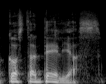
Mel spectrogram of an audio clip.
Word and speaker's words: Konstantelias: Sorry, hast du falsch ausgesprochen. Nochmal, Konstantelias.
